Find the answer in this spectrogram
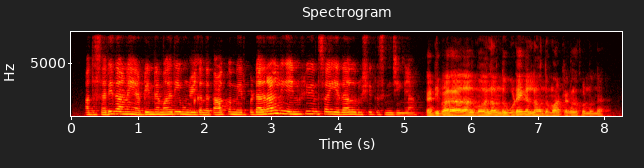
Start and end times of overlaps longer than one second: none

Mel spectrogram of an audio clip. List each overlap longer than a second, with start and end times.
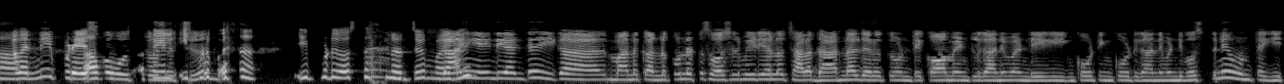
none

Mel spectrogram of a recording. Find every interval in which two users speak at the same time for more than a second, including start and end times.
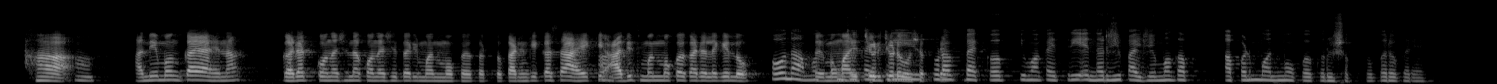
8.2-9.5

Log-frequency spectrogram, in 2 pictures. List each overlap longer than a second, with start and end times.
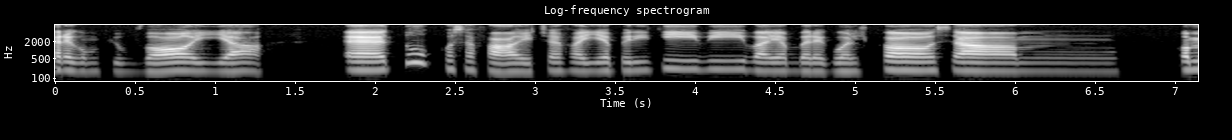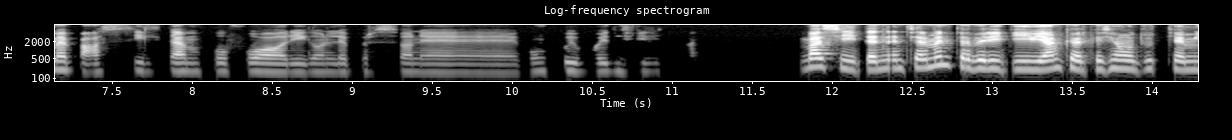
none

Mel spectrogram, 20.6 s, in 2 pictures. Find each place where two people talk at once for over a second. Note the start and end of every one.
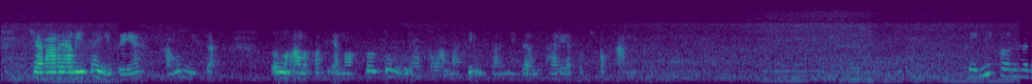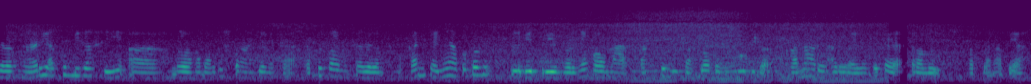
none

